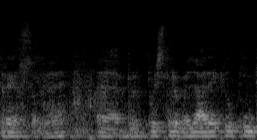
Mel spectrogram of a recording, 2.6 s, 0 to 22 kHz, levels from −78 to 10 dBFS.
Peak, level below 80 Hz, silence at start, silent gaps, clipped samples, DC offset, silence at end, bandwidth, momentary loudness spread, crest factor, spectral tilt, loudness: -18 dBFS; -56 dBFS; 0 s; none; under 0.1%; under 0.1%; 0 s; 13 kHz; 9 LU; 18 dB; -7.5 dB/octave; -36 LUFS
